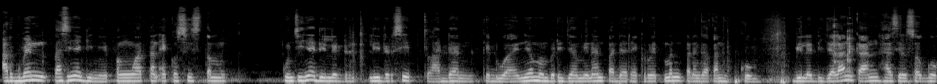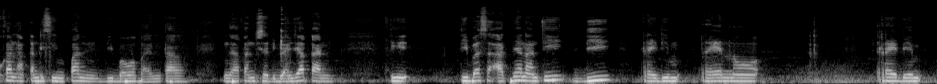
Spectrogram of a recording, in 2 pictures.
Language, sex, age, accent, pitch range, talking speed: Indonesian, male, 20-39, native, 145-165 Hz, 115 wpm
